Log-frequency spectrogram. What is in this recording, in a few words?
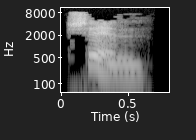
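"shin", English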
